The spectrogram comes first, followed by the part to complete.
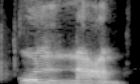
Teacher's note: لام کا نون میں ادغام نہیں ہوگا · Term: اظہار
